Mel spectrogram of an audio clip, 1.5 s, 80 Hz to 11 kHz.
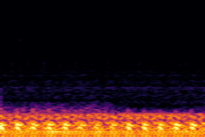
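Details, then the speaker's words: Citroën/Peugeot 1.9 diesel idling after valve clearance adjustment; tappets had been too tight with no clearance, causing hard morning starts and smoke on starting and acceleration; now even low idle, no tapping or misses. "pour cette voiture il y avait un mauvais départ le matin fumoir qui s'échappe au démarrage et même à l'accélération d'un coup mais c'est le problème est résolu"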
